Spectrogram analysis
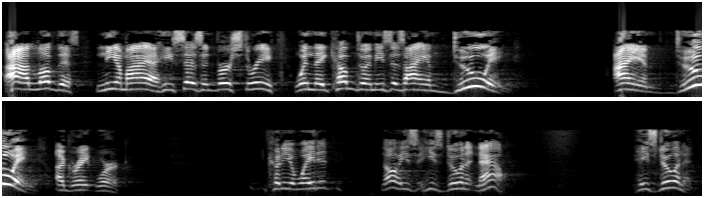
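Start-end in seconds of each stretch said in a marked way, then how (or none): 4.0-8.3 slow, drawn-out and firm; a leader standing his ground; proud declaration. Retold or imitated. Nehemiah refusing his callers, slow and firm.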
